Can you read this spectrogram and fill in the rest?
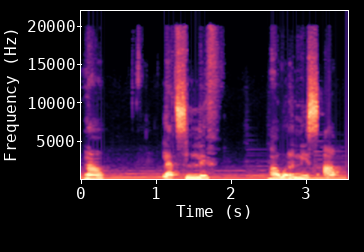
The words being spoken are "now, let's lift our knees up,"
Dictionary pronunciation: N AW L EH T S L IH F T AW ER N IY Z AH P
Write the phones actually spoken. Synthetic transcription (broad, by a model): N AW L EH T S L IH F AW ER N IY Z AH P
